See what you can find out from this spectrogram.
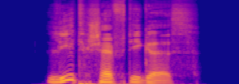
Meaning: strong/mixed nominative/accusative neuter singular of lidschäftig
- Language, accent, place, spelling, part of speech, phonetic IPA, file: German, Germany, Berlin, lidschäftiges, adjective, [ˈliːtˌʃɛftɪɡəs], De-lidschäftiges.ogg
